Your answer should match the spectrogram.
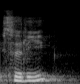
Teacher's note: Le TH, la langue, il va toucher bien évidemment les incisives, mais il va dépasser un peu le TH. Il va toucher th.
